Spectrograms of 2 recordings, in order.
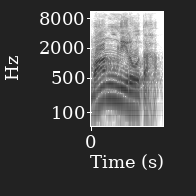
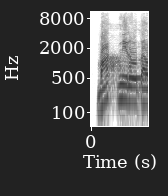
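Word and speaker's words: वाक् निरोध: That is what is called Vang Nirodha. Vak Nirodha only, when you pronounce it becomes Vang Nirodha.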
